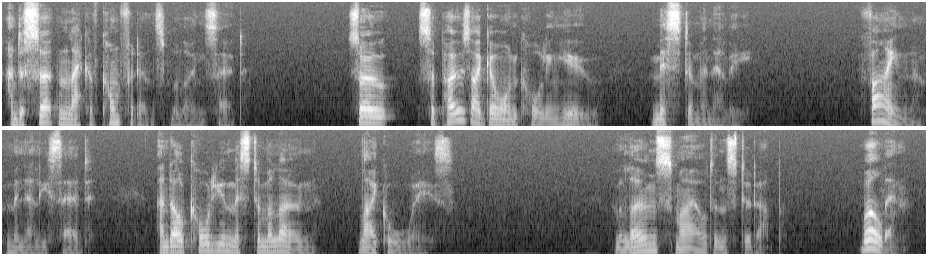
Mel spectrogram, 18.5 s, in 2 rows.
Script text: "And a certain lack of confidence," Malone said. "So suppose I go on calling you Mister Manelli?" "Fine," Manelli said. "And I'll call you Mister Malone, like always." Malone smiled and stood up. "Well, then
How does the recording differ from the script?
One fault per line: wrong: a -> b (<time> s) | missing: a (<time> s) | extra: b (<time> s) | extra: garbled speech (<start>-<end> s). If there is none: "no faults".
no faults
